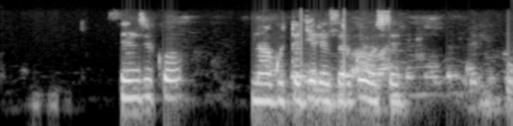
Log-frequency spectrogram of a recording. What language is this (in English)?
Kinyarwanda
